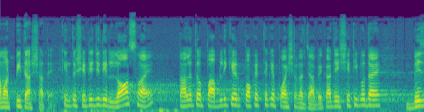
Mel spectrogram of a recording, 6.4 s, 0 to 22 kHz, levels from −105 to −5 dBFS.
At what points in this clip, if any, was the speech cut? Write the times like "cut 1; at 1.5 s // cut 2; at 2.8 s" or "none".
cut 1; at 0.9 s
